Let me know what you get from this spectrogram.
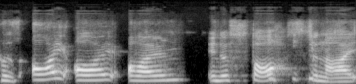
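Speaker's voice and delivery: put-on heavy British accent, slow and drawn out. Talking about actors' accents, quoting an actor, Tom Holland's British accent. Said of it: "ele fala com sotaque britânico".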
